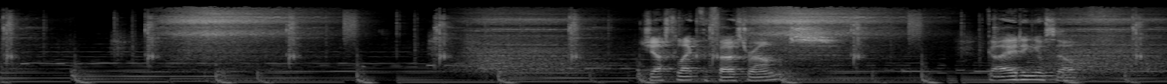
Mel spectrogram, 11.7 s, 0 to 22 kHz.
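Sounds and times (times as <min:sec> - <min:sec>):
gentle sustained music tones: 0:00.0 - 0:11.6
slow breaths in and out during a calm beginner breathwork exercise: 0:01.4 - 0:06.4, 0:07.5 - 0:11.6
speech: 0:06.4 - 0:08.1, 0:09.9 - 0:10.9.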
